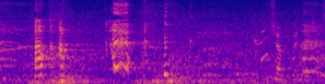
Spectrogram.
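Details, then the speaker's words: Girl with hiccups: several abrupt voiced hiccup sounds, some with squeaky catches, mixed with giggling and Russian background talk. "Зачем ты себя икнула? Ты какая соло, Шрек. Я буду снимать, когда икает."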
